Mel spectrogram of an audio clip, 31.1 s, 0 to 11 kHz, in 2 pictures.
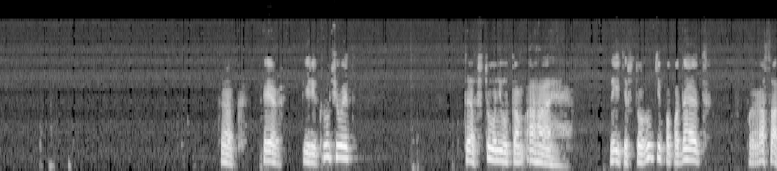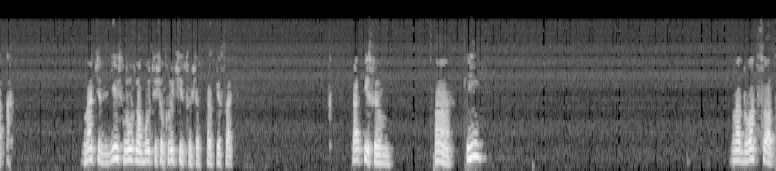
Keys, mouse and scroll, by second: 0.0 middle click, 1.6-2.2 scroll up 1, 2.2-3.7 middle drag, 3.7-4.2 scroll down 1, 5.4 r, 8.3 KP_3, 9.3-10.9 middle drag, 12.7-17.8 middle drag, 18.9 middle click, 24.3 a, 24.9 i, 26.4-30.4 drag.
